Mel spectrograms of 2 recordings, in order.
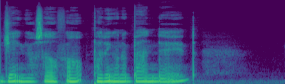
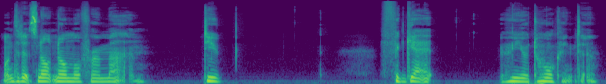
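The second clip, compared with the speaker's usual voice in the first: louder, halting indignant challenge; defensive and angry; 5 dB louder than usual. Acted. Challenging a partner's self-deprecating remark, defensive and angry. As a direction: push back firmly, with pauses between phrases. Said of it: "get defensive and angry".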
